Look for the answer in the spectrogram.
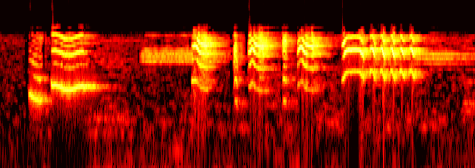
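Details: A babbler singing as part of daily training gives clear ringing whistles, including a long steady tone. Clipped notes and a final stretch of rapid repeated whistles follow.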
